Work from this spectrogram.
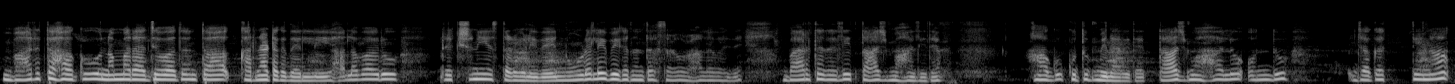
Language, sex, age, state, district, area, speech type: Kannada, female, 18-30, Karnataka, Dakshina Kannada, rural, spontaneous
